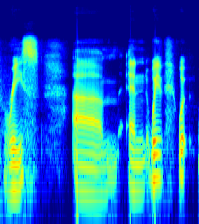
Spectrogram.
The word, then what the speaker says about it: riis: the word riis um r i i s in this spelling it shares a very shares the same pronunciation, I believe, as well as very similar spelling to the word Rhys in uh, ancient Nordic, which refers to like nature and gardeners.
